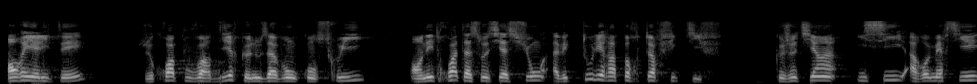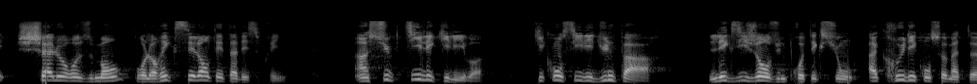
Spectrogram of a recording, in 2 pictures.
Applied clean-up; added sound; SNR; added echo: none; none; none; none.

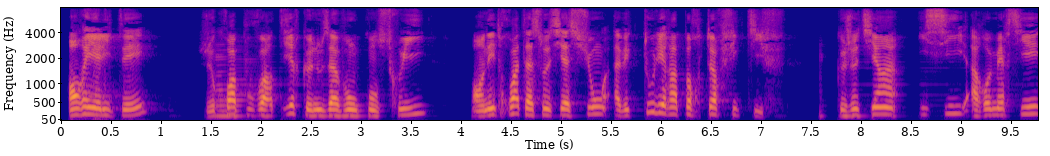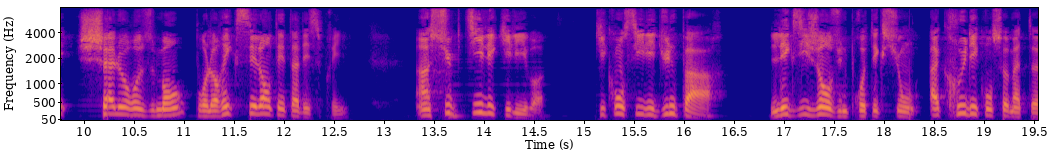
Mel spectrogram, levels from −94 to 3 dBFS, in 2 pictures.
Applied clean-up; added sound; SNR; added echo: neural mask model DeepFilterNet 3.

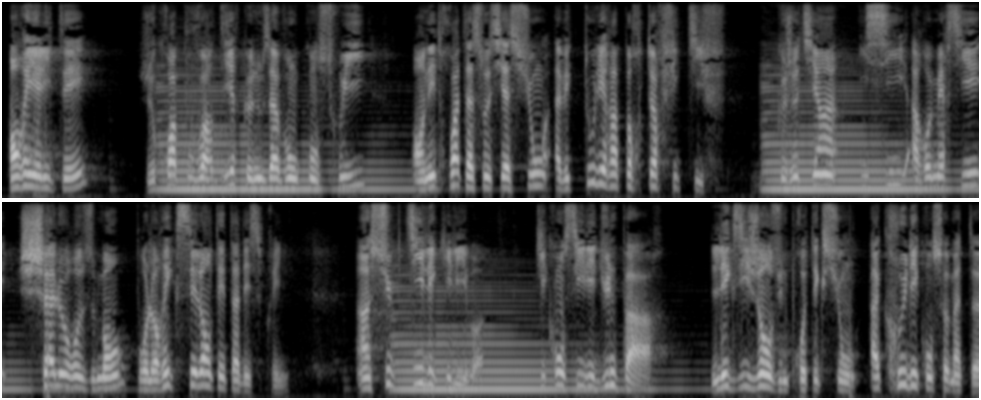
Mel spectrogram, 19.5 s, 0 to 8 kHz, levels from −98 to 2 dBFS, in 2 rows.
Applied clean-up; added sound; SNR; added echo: neural mask model RNNoise.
